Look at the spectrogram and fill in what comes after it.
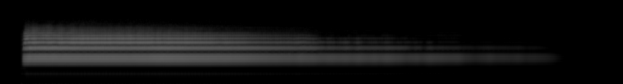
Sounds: music, musical instrument, brass instrument, trumpet

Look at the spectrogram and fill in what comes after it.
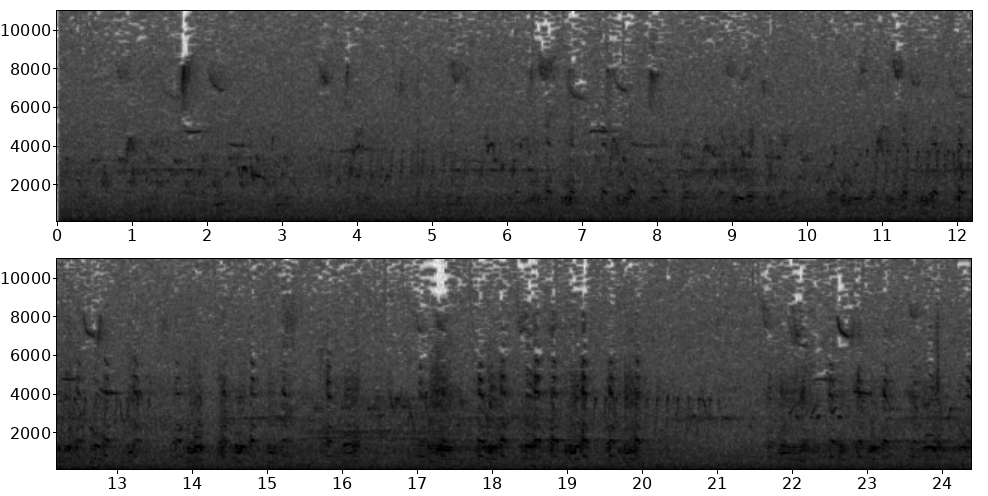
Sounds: livestock, fowl, animal

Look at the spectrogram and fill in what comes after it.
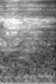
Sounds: rattle (instrument), music, percussion, musical instrument

